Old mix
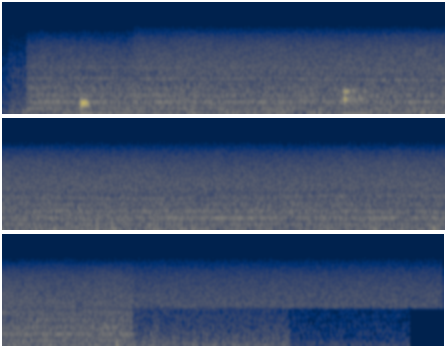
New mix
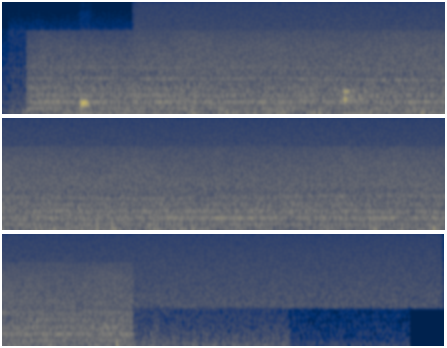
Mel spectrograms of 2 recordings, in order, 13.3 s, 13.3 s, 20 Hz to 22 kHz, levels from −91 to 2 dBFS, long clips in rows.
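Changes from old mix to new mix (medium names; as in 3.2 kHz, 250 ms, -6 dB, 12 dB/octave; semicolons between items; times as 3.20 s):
first sound +5.0 dB; master: remove distance through air 160 m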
